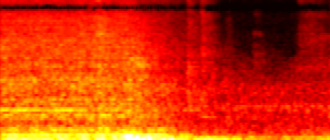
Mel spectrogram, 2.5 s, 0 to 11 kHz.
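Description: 2010 Chrysler 300's engine idling with a steady low hum and a brief bump about a second in; the hum fades away about a second and a half in.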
